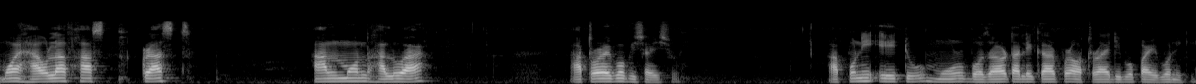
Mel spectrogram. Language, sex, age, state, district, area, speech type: Assamese, female, 18-30, Assam, Nagaon, rural, read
